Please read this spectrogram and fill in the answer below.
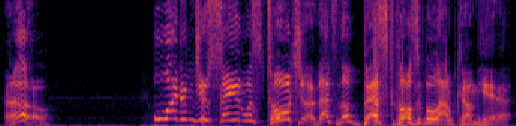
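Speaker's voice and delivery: high, loud delighted shout; thrilled at the word torture; gleeful demon. Acted.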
